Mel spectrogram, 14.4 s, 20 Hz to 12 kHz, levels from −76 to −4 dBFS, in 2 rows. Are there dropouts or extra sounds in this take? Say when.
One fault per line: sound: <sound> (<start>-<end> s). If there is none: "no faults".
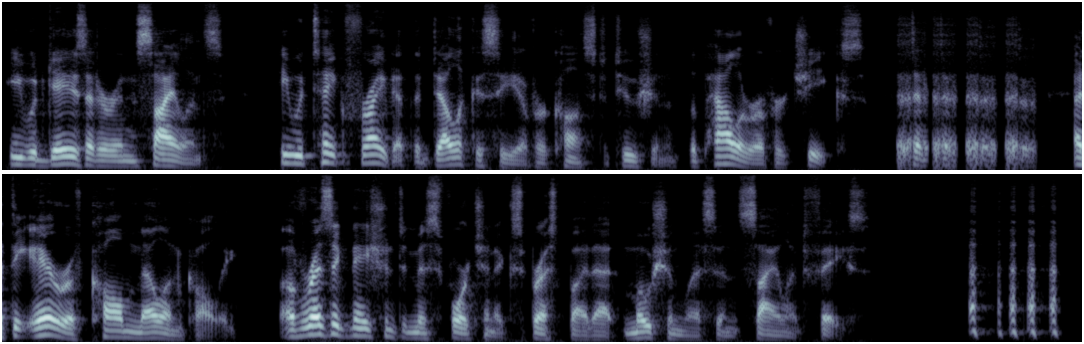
sound: laugh (6.0-6.9 s)
sound: laugh (13.6-14.3 s)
